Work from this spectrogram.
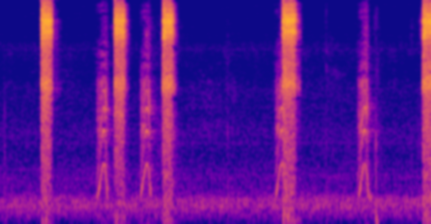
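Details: Flying lemur call from the forest, used to lure the animals at night: sharp, hissing high bursts, several with a short rising squeal underneath, about six in four seconds over a steady low hum.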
